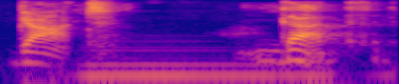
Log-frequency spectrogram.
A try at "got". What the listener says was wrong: make sure when you're pronouncing your t's that your tongue is not touching your teeth you don't want to say got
